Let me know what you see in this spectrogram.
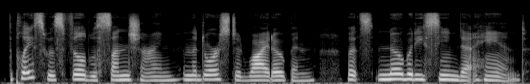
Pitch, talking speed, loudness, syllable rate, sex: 205 Hz, 190 wpm, -16 LUFS, 5.3 syllables/s, female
